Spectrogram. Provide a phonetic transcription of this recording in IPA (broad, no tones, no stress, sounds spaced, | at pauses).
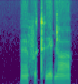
ə̃ f ə kʼ ɨ e̯ ɖ ɑ̃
